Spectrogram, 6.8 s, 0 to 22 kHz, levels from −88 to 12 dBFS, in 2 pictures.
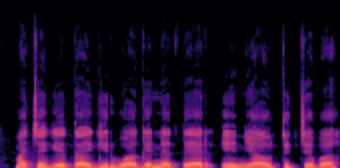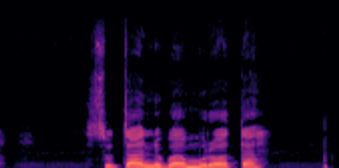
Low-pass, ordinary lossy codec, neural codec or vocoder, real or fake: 19.8 kHz; none; none; real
